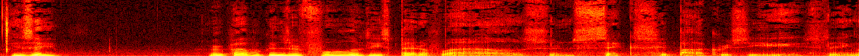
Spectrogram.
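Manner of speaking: ordinary talk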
